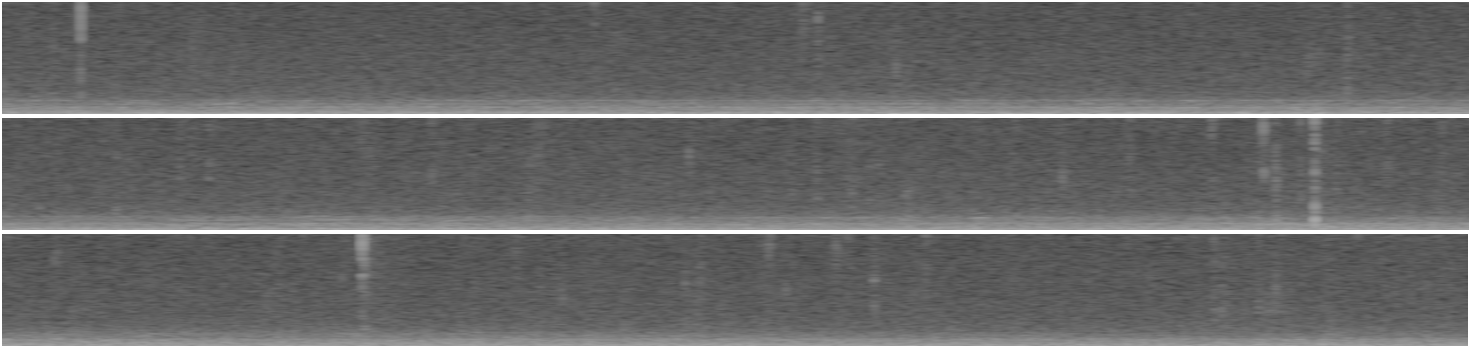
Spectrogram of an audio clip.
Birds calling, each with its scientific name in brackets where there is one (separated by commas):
Canada Goose (Branta canadensis)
